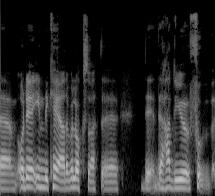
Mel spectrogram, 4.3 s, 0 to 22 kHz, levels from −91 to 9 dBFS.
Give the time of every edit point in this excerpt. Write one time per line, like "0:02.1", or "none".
none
